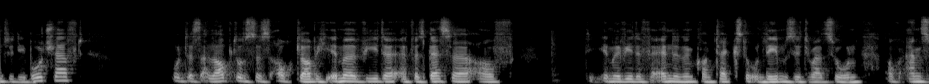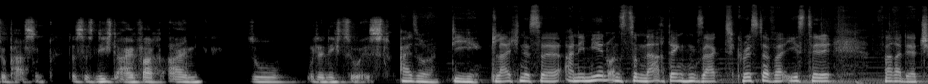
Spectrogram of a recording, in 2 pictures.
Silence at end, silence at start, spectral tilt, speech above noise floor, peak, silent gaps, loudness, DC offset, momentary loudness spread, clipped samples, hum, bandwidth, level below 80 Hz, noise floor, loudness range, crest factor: 0 s; 0 s; -6 dB/octave; 35 dB; -10 dBFS; 1.34-1.71 s, 5.79-5.85 s; -27 LUFS; under 0.1%; 9 LU; under 0.1%; none; 16.5 kHz; -60 dBFS; -61 dBFS; 4 LU; 18 dB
